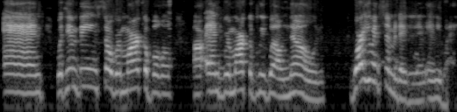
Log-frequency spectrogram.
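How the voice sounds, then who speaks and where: A talk show host with an expressive, medium-pitched voice conducts an interview at a moderate pace, asking long, encouraging questions that she rephrases as she goes. The highs are cut off in the recording.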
